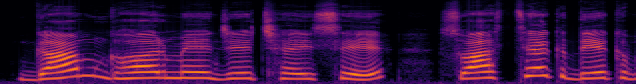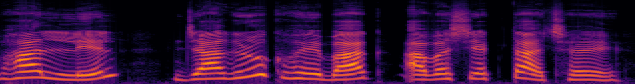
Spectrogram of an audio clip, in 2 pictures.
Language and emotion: Maithili, neutral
